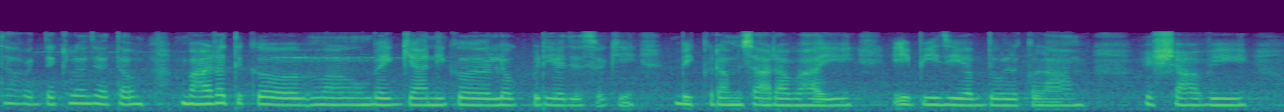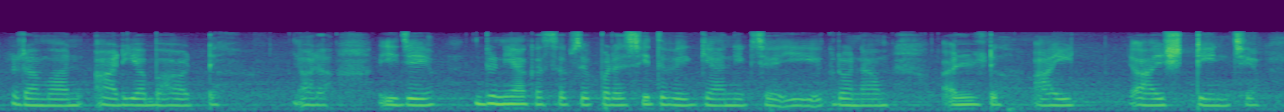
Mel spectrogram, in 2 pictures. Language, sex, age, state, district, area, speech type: Maithili, female, 18-30, Bihar, Purnia, rural, spontaneous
